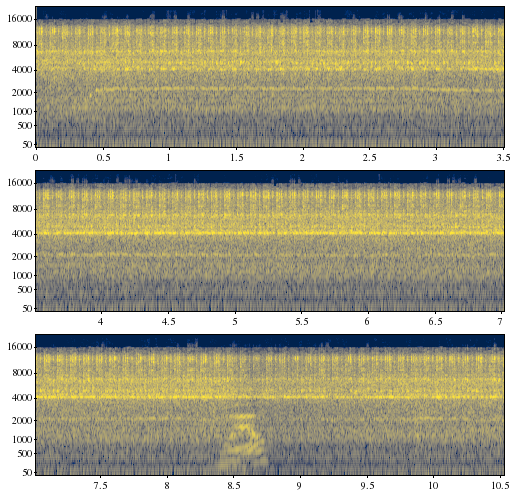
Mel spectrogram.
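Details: Chevy Equinox after both head gaskets were replaced and coolant refilled, with the mic clipped on top of the hood: the engine catches and settles into a steady, even idle with no knock or misfire; sounds healthy.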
